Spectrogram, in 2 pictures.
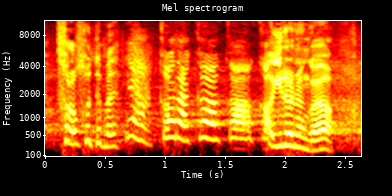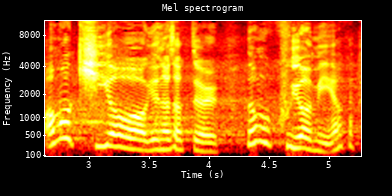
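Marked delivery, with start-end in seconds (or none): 0.7-1.9 high-pitched imitation of schoolkids; giggly children. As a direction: mimic excited kids egging each other on, much higher. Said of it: "애들이 막 웃으면서 서로 막". (아이들 흉내 낸 높은 목소리)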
